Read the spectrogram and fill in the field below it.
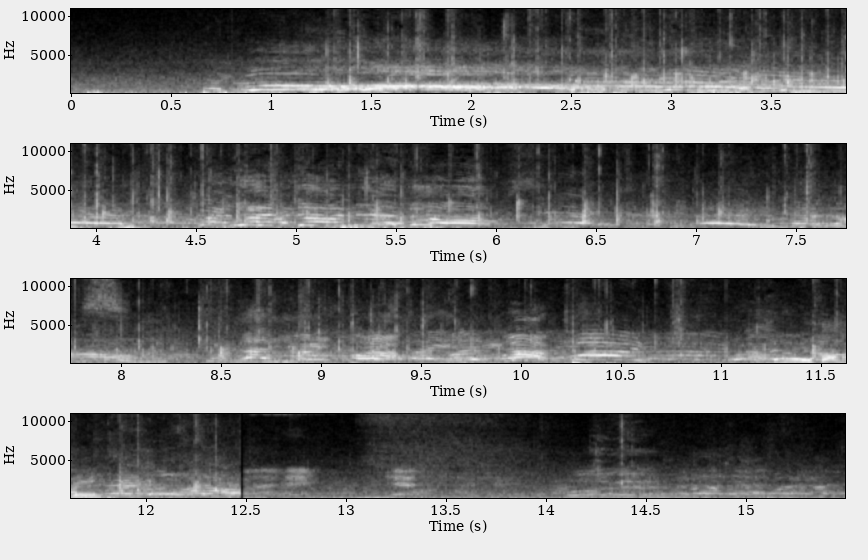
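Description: A small group of men shout and cheer excitedly nearby, outdoors.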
